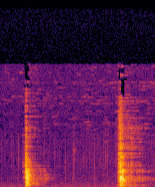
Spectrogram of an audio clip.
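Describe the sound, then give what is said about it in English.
Two sharp, solid knocks spaced about two seconds apart, each a single hard rap with a short resonant decay, heard alone against silence, as the answering signal at a séance calling to a spirit. “Knock twice if you hear me call.”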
